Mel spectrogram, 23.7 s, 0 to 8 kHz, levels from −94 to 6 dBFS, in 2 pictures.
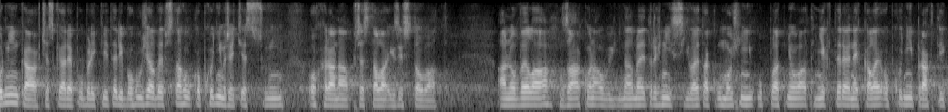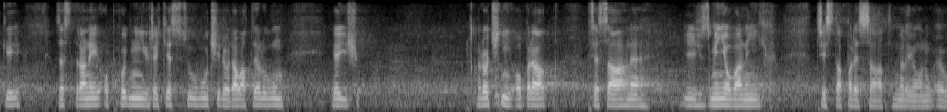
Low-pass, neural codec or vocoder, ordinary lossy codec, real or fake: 7.2 kHz; none; Opus, 32 kbps; real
